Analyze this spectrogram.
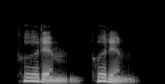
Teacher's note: the T sounds like a fast D because it's between vowels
